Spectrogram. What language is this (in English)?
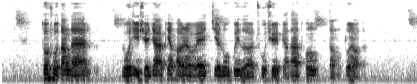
Chinese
